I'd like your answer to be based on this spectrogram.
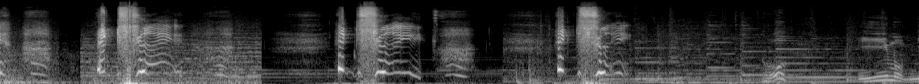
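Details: Three sharp, explosive sneezes a few seconds apart, each with quick intake and voiced burst, during a livestream over background music; sneeze.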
